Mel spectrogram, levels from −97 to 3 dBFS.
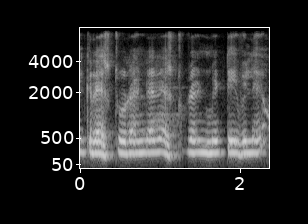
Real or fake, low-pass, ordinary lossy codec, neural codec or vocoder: real; 7.2 kHz; none; none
